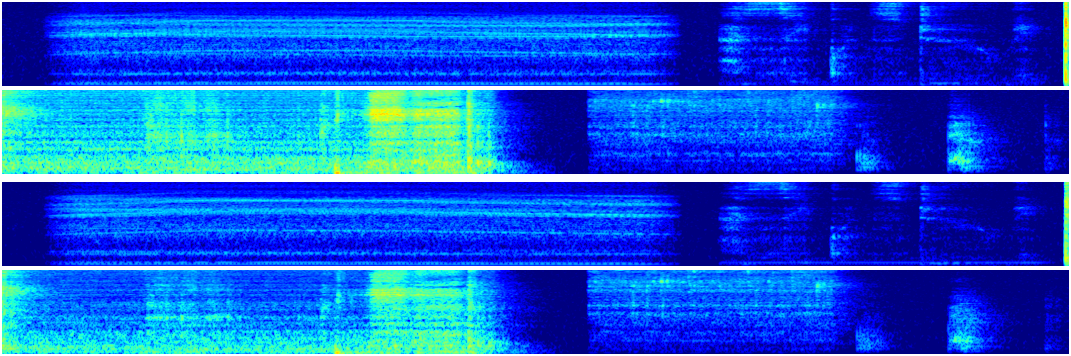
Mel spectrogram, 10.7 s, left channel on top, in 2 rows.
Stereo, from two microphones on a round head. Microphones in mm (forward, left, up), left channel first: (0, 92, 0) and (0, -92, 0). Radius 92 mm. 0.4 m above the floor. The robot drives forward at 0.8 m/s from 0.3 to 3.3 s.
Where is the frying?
10° right (ahead or behind), 4.5 m.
